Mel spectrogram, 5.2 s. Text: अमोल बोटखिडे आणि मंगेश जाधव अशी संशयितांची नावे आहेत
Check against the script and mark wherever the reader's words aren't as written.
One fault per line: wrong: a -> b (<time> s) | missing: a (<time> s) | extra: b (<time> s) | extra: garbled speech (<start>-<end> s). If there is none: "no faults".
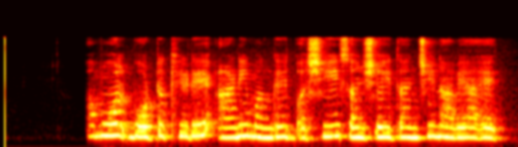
missing: जाधव (2.9 s)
